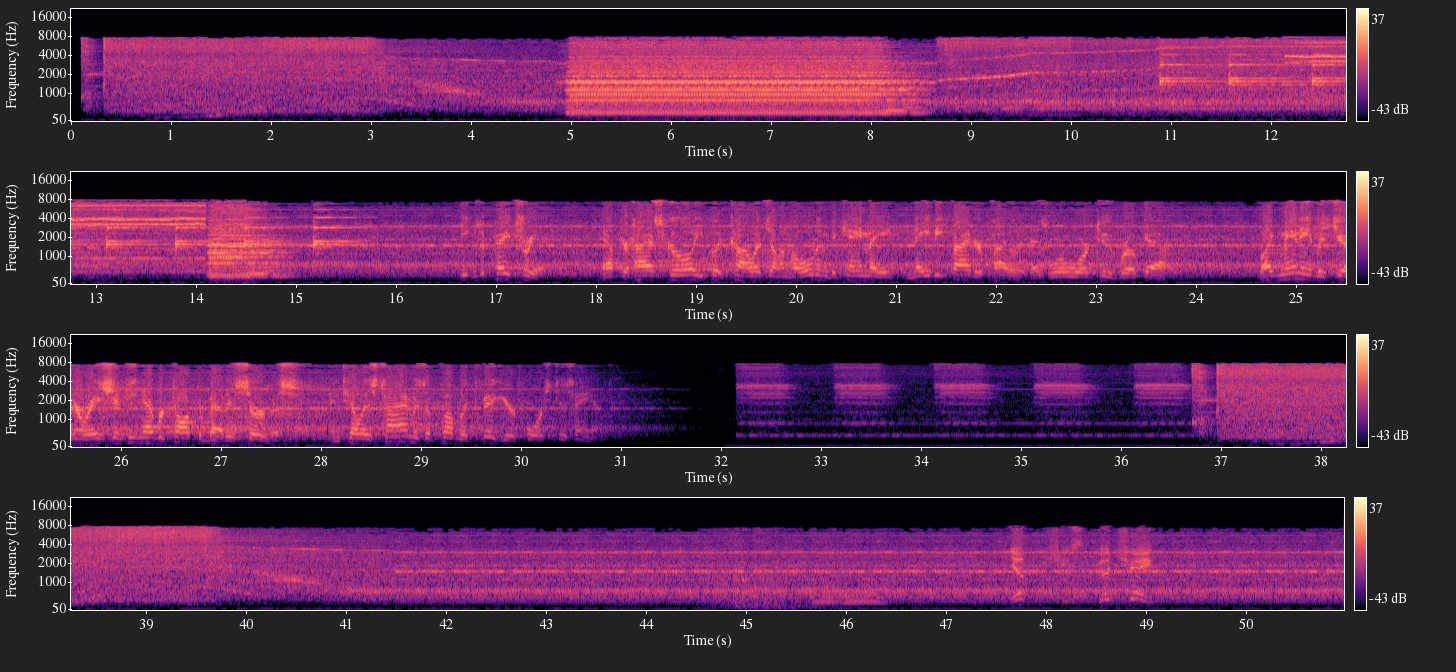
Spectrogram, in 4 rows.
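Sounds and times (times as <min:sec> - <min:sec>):
SD70ACe diesel locomotive: 0:00.1 - 0:50.9.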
